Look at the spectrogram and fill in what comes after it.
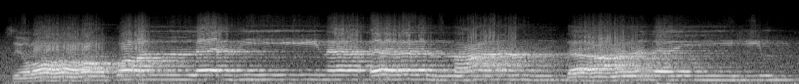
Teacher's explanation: An'amta ada dengung, ya, sebab huruf nun dan huruf mim tidak sunyi daripada sifat dengung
